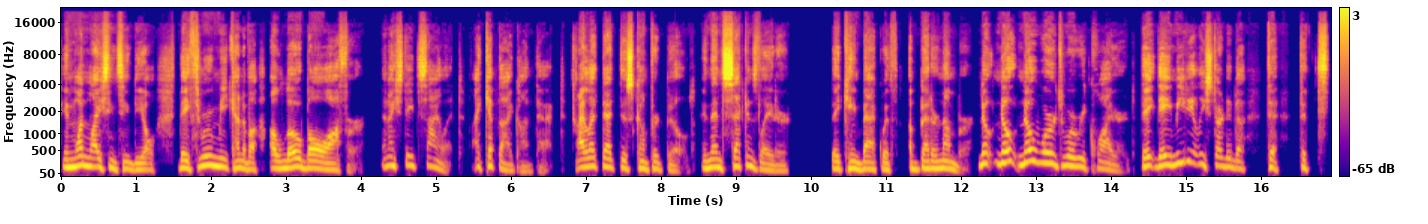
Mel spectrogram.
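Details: Adult male motivational speaker who self-reports stuttering or stammering; natural speech with word repetitions; finding: stuttering.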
